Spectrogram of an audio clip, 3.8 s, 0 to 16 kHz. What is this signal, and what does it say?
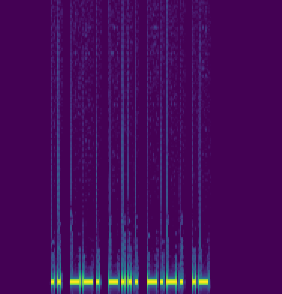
Morse code, heard as a keyed tone, about 27 wpm, 700 Hz. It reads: IGBCA
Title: Code Groups - 5 Letters - 28wpm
